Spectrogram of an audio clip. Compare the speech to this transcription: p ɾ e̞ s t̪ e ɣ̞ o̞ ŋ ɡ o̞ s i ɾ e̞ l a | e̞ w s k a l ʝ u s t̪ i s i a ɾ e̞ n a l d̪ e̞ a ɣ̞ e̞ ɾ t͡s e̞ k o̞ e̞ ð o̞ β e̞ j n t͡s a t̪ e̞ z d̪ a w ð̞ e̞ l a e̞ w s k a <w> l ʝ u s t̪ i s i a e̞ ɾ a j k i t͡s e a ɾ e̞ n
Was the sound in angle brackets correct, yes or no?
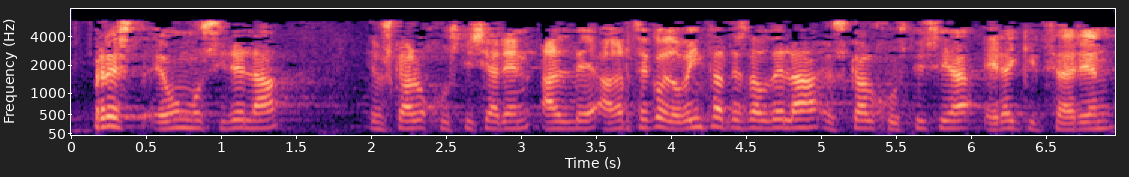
no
